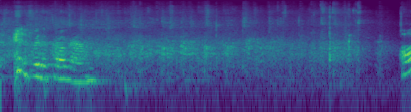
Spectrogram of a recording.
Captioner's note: applause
